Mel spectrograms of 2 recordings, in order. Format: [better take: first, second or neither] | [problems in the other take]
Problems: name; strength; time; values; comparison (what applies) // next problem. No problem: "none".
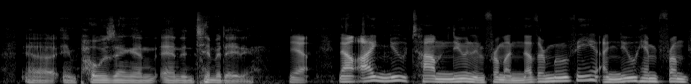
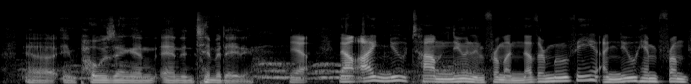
first | dog barking; noticeable; until 5 s; peak 8 dB below the speech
